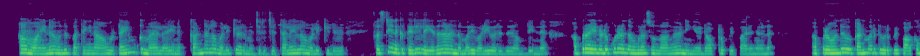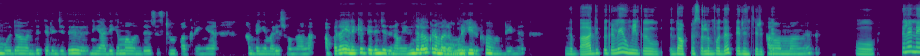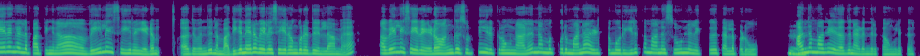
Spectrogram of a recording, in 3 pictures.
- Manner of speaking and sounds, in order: in English: "டைம்க்கு"; other noise; in English: "ஃபர்ஸ்ட்டு"; in English: "சிஸ்டம்"; tsk
- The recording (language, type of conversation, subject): Tamil, podcast, சம்பளமும் வேலைத் திருப்தியும்—இவற்றில் எதற்கு நீங்கள் முன்னுரிமை அளிக்கிறீர்கள்?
